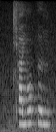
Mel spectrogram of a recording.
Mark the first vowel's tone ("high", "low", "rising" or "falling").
low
